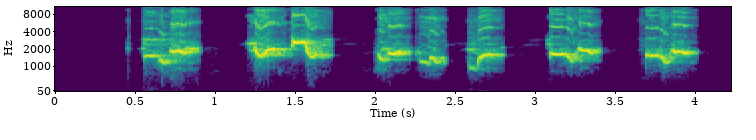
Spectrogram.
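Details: Straw-headed bulbul singing densely ('gacor rapat') as a tutor track: six loud mellow phrases of bubbling, sliding whistles, some doubled, spaced by short silences over about four seconds.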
